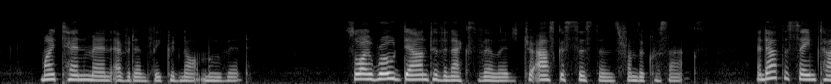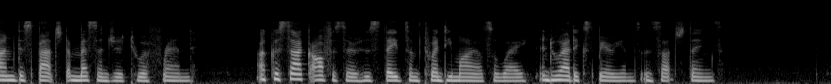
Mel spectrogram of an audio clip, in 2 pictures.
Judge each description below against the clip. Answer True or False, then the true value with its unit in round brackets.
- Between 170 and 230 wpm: True (175 wpm)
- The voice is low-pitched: False (185 Hz)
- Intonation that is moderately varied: True (3.9 semitones)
